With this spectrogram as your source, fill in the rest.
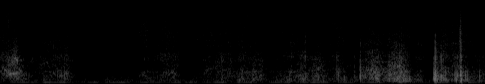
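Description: Bare fingertips and palms rub, scratch and squeeze the surface of a large, soft, white pillow in a white cotton cover held against the body, and the pillow is hugged and crumpled. The result is quiet, soft rustling and zipper-like scratching strokes over a faint low steady hum, with a few sharper, brighter scrapes standing out near the end.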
